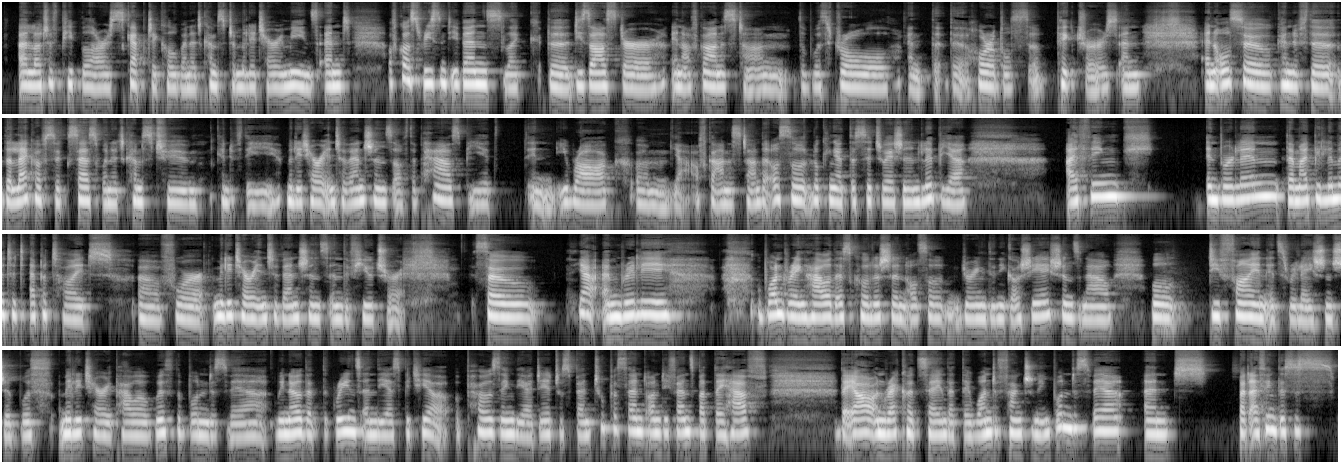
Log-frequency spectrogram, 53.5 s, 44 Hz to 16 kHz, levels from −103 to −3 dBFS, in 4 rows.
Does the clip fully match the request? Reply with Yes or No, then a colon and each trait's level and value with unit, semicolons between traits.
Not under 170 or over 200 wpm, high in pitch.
No: average, 160 wpm; high, 195 Hz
